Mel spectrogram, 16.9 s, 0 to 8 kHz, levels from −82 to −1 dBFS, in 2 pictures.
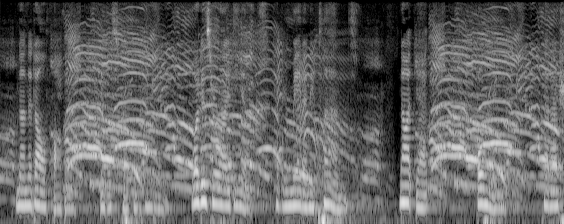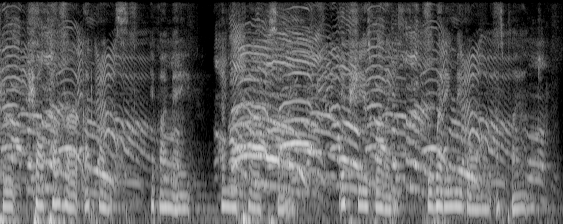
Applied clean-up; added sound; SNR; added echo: none; Crowd; -1 dB; reverberation time 1.3 s.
